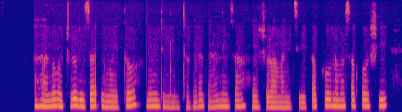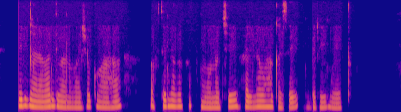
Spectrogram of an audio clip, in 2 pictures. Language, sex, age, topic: Kinyarwanda, female, 25-35, finance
